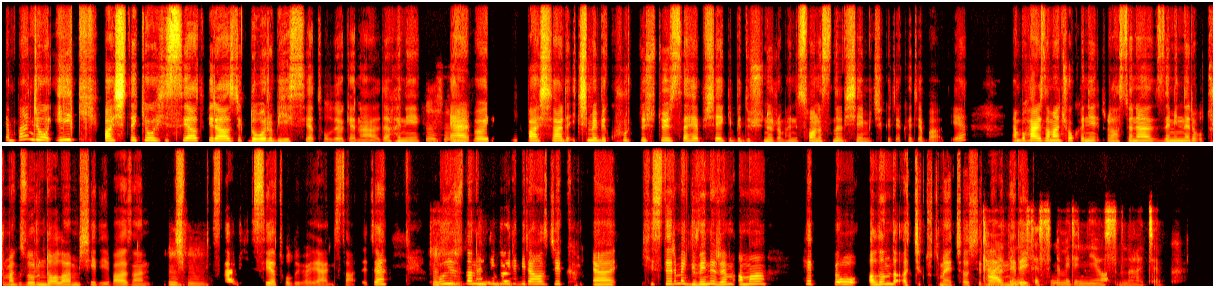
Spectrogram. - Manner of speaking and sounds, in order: other background noise; tapping; unintelligible speech
- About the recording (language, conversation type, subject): Turkish, podcast, Yeni tanıştığın biriyle hızlı bağ kurmak için ne yaparsın?
- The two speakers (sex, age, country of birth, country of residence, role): female, 25-29, Turkey, Germany, guest; female, 35-39, Turkey, Greece, host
